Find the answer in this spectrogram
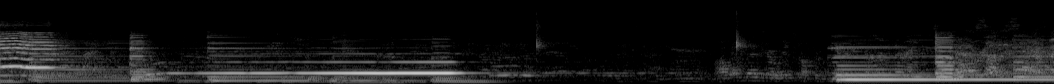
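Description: Live electric guitar and electric bass with a woman singing: a sung phrase, then one long held note. The playing drops to a quiet, sparse passage midway, and guitar and bass come back in strongly near the end.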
